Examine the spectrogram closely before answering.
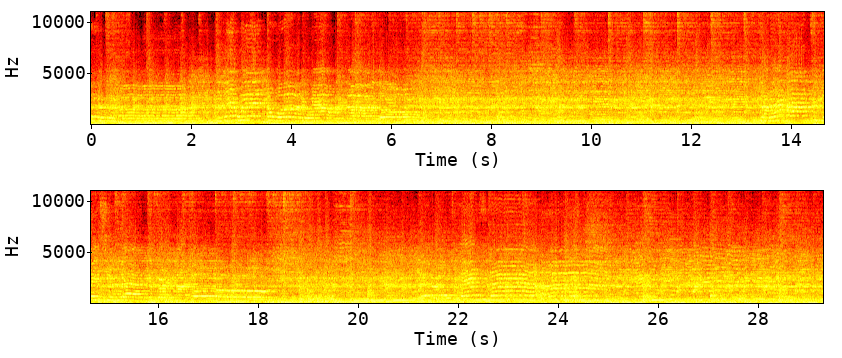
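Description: Live rock band playing: several electric guitars, bass and drums, loud and steady, with a lead melody line bending up and down over the top.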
